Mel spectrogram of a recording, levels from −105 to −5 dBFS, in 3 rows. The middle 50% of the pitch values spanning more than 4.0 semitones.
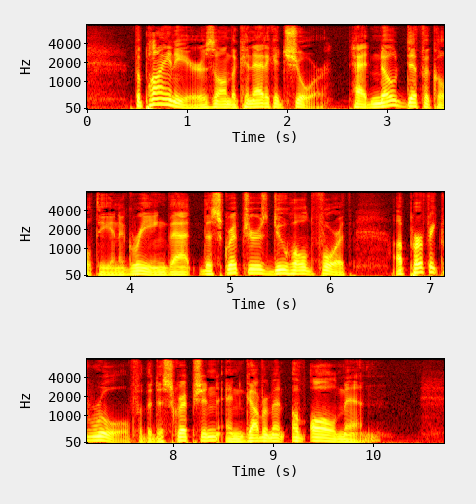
Yes: wide, 5.6 semitones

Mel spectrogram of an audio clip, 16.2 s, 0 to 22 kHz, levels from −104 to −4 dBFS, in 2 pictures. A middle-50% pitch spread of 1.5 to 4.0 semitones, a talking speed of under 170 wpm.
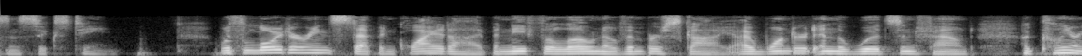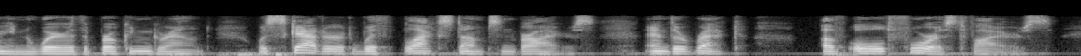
Yes: average, 2.7 semitones; average, 150 wpm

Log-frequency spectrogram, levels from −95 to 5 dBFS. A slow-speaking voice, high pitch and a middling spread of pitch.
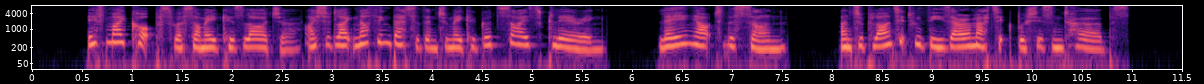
No: average, 175 wpm; high, 220 Hz; average, 4.1 semitones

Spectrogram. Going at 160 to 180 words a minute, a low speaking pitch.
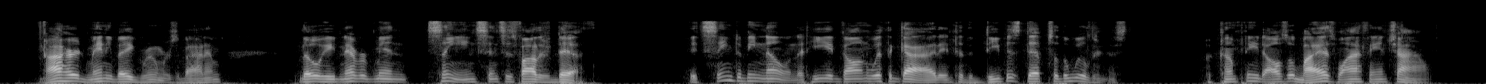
Yes: average, 175 wpm; low, 120 Hz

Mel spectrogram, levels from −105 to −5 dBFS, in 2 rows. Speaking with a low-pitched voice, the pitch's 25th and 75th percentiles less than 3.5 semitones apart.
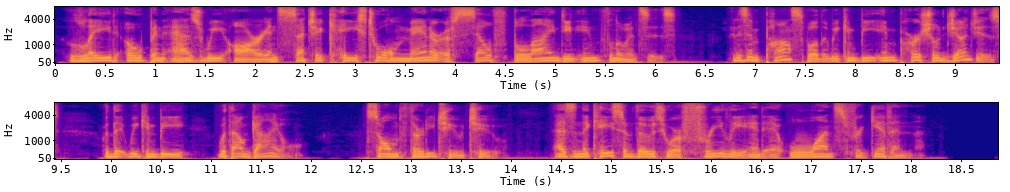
Yes: low, 130 Hz; average, 2.8 semitones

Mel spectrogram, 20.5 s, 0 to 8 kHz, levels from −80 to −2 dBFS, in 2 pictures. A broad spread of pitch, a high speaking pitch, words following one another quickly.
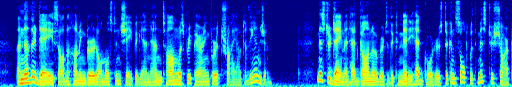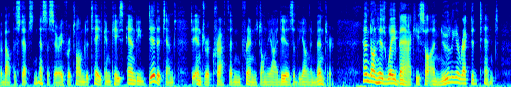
No: wide, 5.7 semitones; low, 100 Hz; fast, 210 wpm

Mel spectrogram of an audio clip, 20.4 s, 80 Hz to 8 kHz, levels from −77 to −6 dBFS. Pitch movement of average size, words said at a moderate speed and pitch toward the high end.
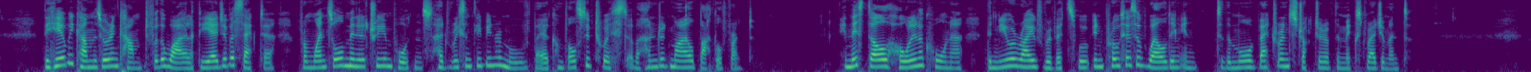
Yes: average, 3.6 semitones; average, 175 wpm; high, 225 Hz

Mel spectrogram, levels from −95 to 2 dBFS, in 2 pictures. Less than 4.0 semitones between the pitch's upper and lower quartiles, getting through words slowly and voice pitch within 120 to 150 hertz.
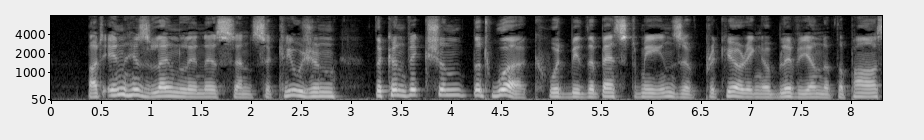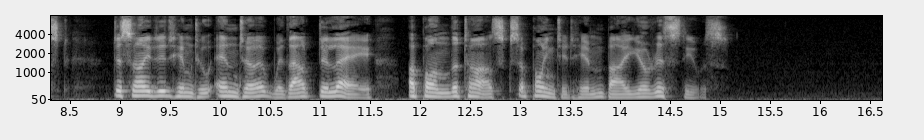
No: average, 4.4 semitones; slow, 125 wpm; low, 135 Hz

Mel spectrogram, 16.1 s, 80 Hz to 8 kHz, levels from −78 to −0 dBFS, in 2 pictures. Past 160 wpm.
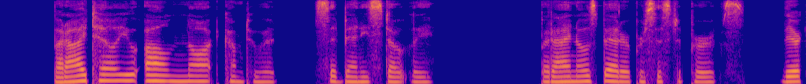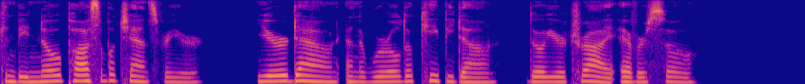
No: average, 150 wpm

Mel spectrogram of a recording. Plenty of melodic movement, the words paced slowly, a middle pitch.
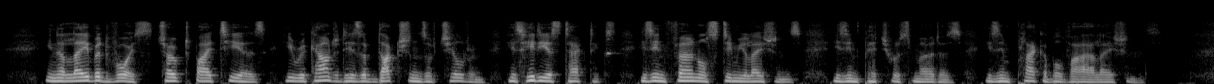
No: average, 4.1 semitones; slow, 125 wpm; medium, 145 Hz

